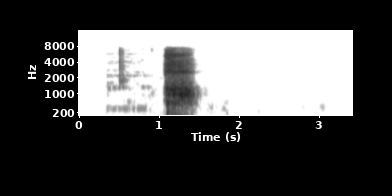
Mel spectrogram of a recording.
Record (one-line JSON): {"exhalation_length": "3.4 s", "exhalation_amplitude": 32115, "exhalation_signal_mean_std_ratio": 0.26, "survey_phase": "beta (2021-08-13 to 2022-03-07)", "age": "45-64", "gender": "Male", "wearing_mask": "No", "symptom_cough_any": true, "symptom_new_continuous_cough": true, "symptom_runny_or_blocked_nose": true, "symptom_sore_throat": true, "symptom_onset": "3 days", "smoker_status": "Never smoked", "respiratory_condition_asthma": false, "respiratory_condition_other": false, "recruitment_source": "Test and Trace", "submission_delay": "-1 day", "covid_test_result": "Positive", "covid_test_method": "RT-qPCR", "covid_ct_value": 18.1, "covid_ct_gene": "N gene"}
